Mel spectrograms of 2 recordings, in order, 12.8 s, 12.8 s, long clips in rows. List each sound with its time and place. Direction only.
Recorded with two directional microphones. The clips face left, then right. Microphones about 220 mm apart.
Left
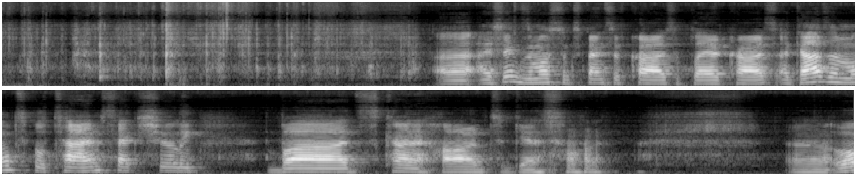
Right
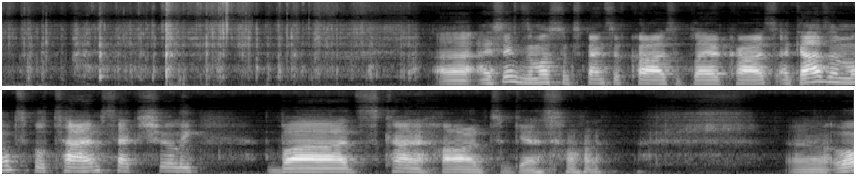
0.3 s crumpling: 40° right (ahead or behind)
3.2 s speech: 20° right (ahead or behind)
11.6 s a sound: 15° right (ahead or behind)
12.3 s speech: 15° right (ahead or behind)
